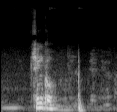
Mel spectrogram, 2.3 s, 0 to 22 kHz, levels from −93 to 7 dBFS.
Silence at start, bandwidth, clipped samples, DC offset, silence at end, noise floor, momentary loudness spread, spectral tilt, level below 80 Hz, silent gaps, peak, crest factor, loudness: 0.1 s; 4.6 kHz; under 0.1%; under 0.1%; 0.15 s; -41 dBFS; 21 LU; -10 dB/octave; -38 dBFS; none; -2 dBFS; 16 dB; -16 LUFS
